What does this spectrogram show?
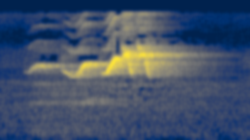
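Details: Yellow-bellied seedeater (coleiro-baiano), a bold bird singing a lot, gives one high buzzy phrase that starts as a thin whistle and rises into a dense warbled trill lasting about a second. The background is quiet.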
